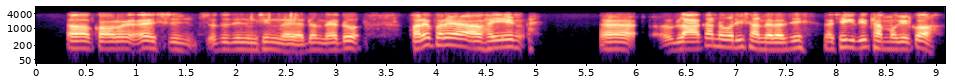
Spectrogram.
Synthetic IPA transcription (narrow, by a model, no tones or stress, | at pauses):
ɔkawɾajsadudiniŋsiŋlajadɐmnaadɔ | pʰaɾepʰaɾeɦajeŋ | lakanɔwaɾisandaɾazinasiɡiditʰamːaɡekɔ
